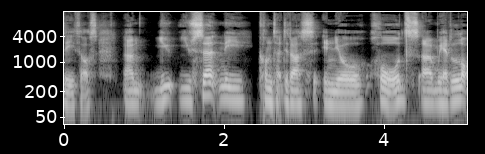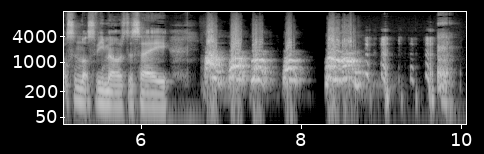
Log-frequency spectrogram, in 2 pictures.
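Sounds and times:
speech: 0:00.0 - 0:07.4
dog barking loudly: 0:06.8 - 0:08.9
laughter: 0:08.5 - 0:09.9.

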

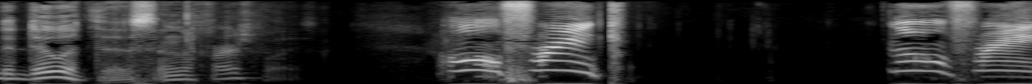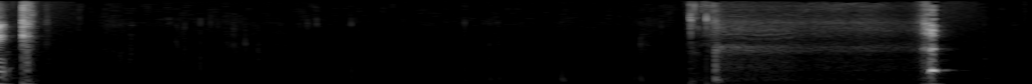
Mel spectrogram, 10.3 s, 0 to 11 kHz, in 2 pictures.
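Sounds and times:
speech: 0:00.0 - 0:01.5, 0:02.2 - 0:03.2, 0:04.5 - 0:05.4
hiccups: 0:09.8 - 0:10.3.

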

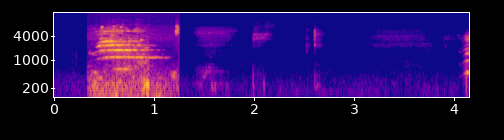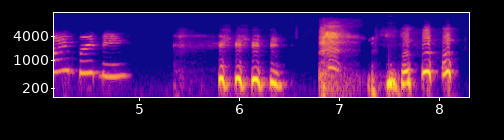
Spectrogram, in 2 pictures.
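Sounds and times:
human voice imitating a cat meow: 0:00.4 - 0:01.2
speech: 0:06.0 - 0:08.2.

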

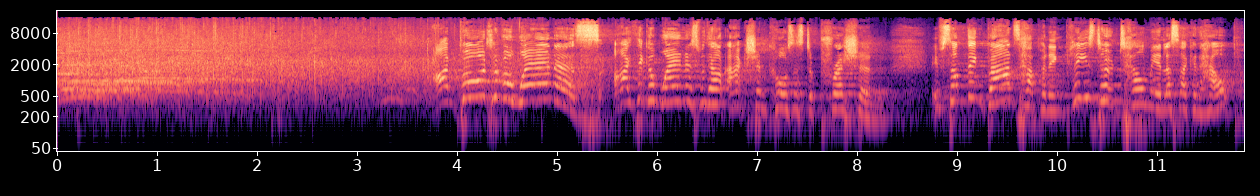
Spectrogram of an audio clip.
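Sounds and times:
crowd clapping: 0:00.0 - 0:05.8
speech: 0:05.1 - 0:11.8.

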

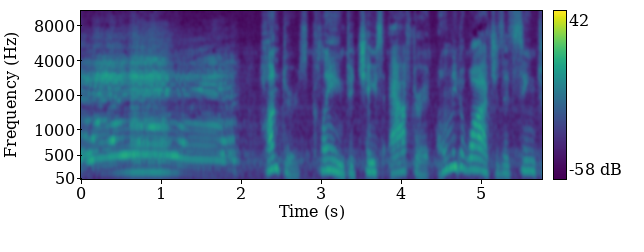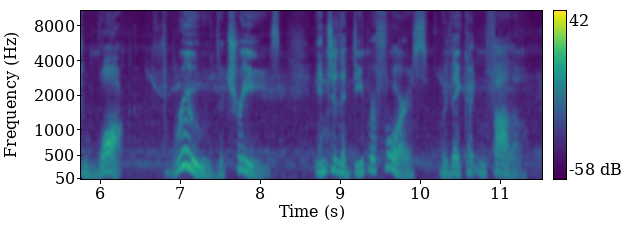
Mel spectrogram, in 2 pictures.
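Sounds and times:
loud bellowing animal roar: 0:00.0 - 0:02.0
speech: 0:02.3 - 0:11.4.

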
